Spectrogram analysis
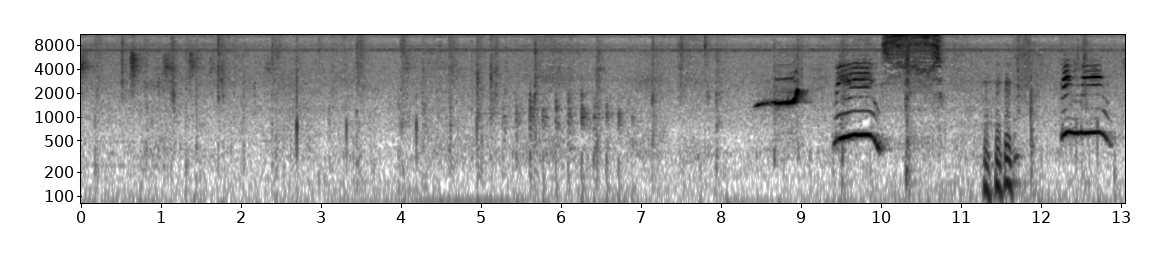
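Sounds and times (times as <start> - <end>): person whistling: 8.4 - 9.1.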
